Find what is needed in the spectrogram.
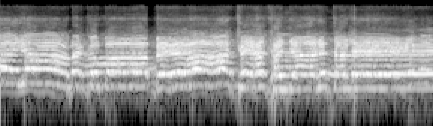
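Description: Men chanting a Punjabi devotional refrain together in a steady melodic line, with sharp hand strikes cutting through it every second or so.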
